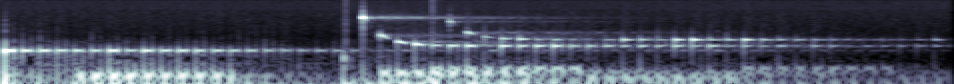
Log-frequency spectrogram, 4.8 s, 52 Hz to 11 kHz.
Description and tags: space blip4
A cute sort of spaced out alien computer bleep. Home made Nord Modular patch through a SPX90 reverb.
alien, bleep, blip, bloop, digital, echo, reverb, space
